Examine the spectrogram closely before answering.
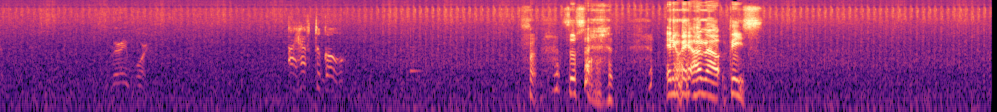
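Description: A helicopter's rotor thumps steadily as it hovers close by.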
